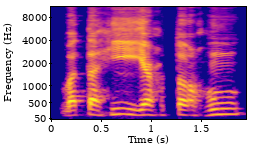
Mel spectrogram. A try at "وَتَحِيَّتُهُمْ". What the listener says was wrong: تجدید آ گئی تو کیا بولا ہم نے, سختی سے پڑھنا. ہاں تجدید کو صحیح کریں.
